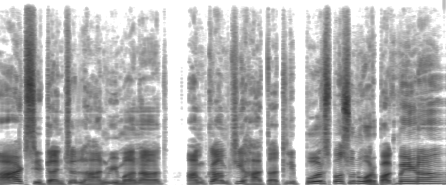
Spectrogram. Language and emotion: Goan Konkani, surprised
